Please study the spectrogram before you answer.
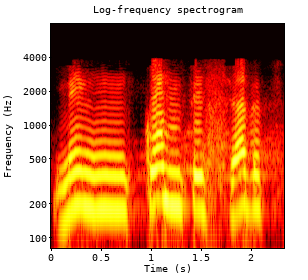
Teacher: الميم اللي عليها السكون اقفل فيها شفايفك اظهرها · Term: اظهار الميم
